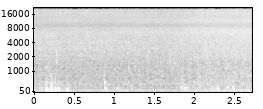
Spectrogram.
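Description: Green peas go into a pan of sizzling carrots and onions, a steady close hiss of frying with soft crackles running throughout and no talk.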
